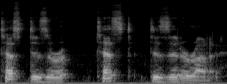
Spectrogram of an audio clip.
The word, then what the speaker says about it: TestDesiderata: TestDesiderata. It's a mouthful, but you can just start typing test D-E-S, and then Google usually fills in the rest.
